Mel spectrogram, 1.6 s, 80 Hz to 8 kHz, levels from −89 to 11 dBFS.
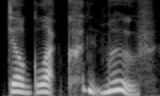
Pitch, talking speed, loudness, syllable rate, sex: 205 Hz, 150 wpm, -16 LUFS, 2.6 syllables/s, female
